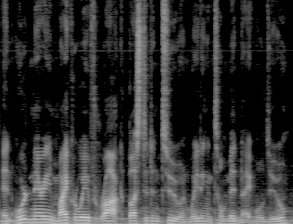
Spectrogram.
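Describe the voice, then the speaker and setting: A man's voice: mid-range voice, moderate pace, natural voice. A man voicing a composed, matter-of-fact young woman who is caring and determined, in a dramatic visual novel reading. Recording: music behind the voice.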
